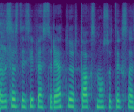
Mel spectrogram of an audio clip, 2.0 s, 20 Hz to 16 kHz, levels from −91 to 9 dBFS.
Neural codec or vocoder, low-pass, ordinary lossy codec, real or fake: autoencoder, 48 kHz, 32 numbers a frame, DAC-VAE, trained on Japanese speech; 14.4 kHz; AAC, 96 kbps; fake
